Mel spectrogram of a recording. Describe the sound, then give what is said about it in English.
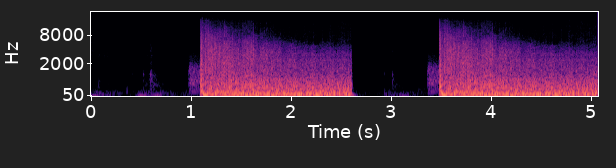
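Two bomb explosion sound effects, each a sudden, loud, roaring burst of broad noise that holds for over a second and then cuts off. A short gap of near silence separates the two blasts. “Drop a double bomb.”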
